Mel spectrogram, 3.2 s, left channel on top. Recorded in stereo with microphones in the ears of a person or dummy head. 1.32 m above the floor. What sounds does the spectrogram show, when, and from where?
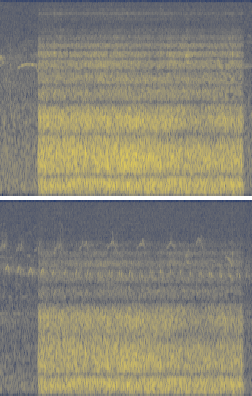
0.5 s a door slam: 30° left (ahead or behind)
